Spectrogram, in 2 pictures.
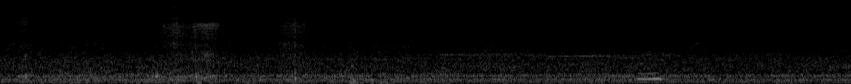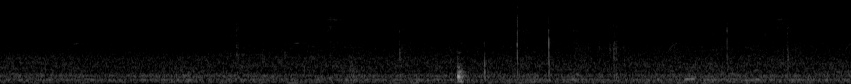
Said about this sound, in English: So now these are honeybees?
